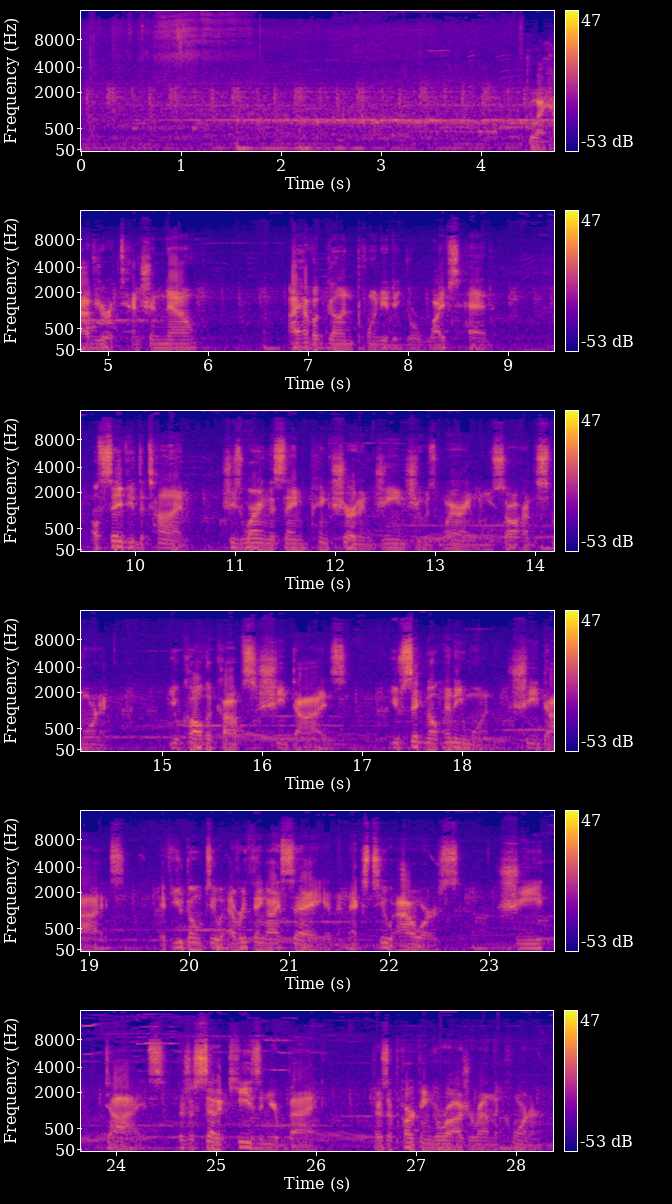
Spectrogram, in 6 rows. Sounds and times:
Speech: 4.4 - 6.0, 6.8 - 8.9, 9.6 - 14.5, 15.1 - 28.3.

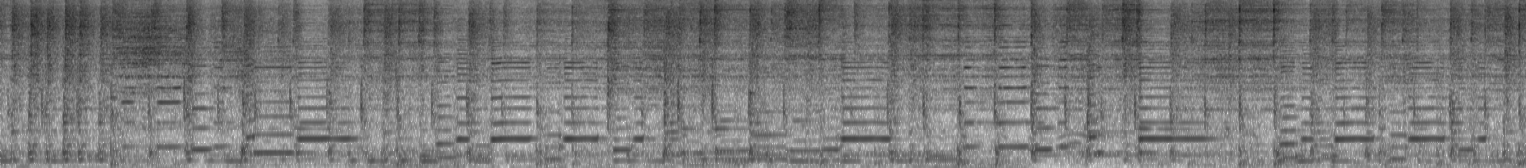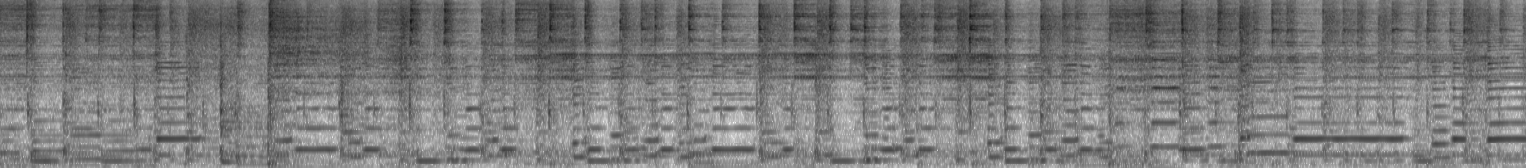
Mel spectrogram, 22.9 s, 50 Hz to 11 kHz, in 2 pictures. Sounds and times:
Jazz: 0.0 - 22.8.

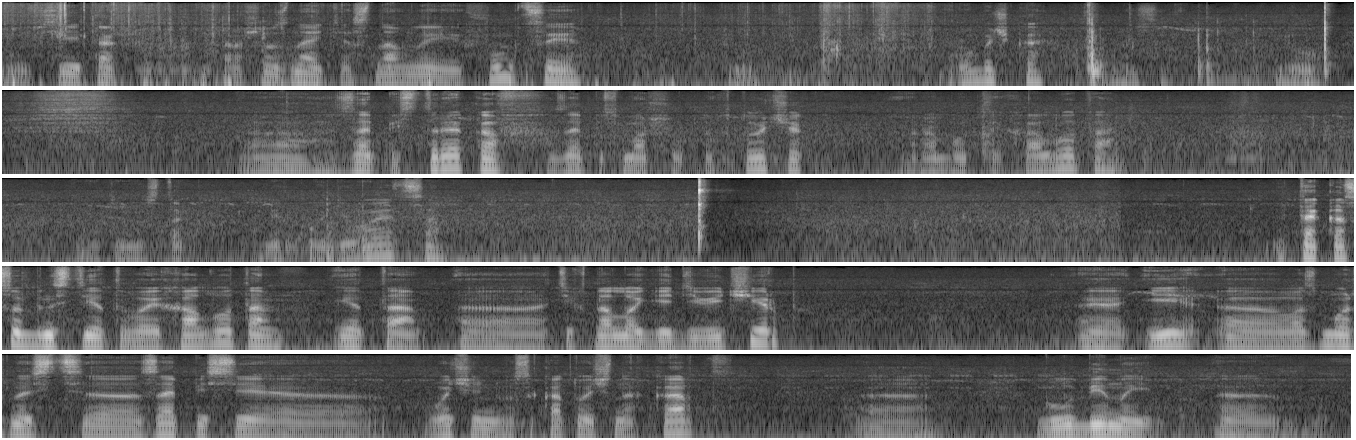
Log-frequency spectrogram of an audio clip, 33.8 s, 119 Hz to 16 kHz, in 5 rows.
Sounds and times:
Speech: 0.0 - 3.0, 4.7 - 6.7, 8.0 - 12.4, 13.9 - 15.8, 19.9 - 24.3, 25.6 - 30.7, 31.3 - 33.7
Chirp, tweet: 13.2 - 16.6, 30.6 - 33.7.

